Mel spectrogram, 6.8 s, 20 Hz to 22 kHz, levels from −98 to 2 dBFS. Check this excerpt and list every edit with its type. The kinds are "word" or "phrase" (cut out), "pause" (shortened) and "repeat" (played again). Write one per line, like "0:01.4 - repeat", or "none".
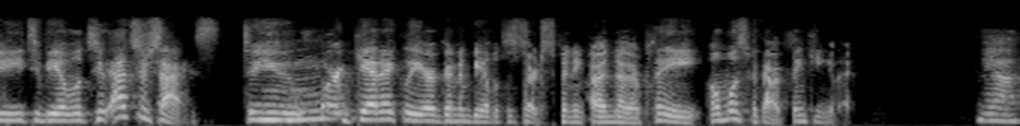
0:01.5 - pause
0:03.9 - word
0:05.6 - word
